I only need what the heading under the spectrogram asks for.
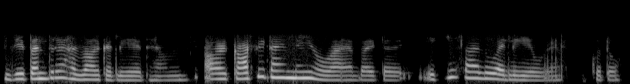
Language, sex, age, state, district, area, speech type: Urdu, female, 18-30, Bihar, Saharsa, rural, conversation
